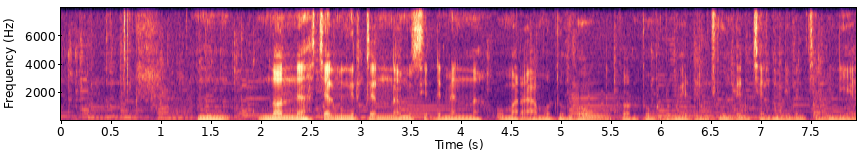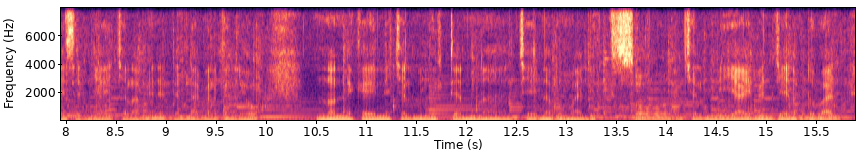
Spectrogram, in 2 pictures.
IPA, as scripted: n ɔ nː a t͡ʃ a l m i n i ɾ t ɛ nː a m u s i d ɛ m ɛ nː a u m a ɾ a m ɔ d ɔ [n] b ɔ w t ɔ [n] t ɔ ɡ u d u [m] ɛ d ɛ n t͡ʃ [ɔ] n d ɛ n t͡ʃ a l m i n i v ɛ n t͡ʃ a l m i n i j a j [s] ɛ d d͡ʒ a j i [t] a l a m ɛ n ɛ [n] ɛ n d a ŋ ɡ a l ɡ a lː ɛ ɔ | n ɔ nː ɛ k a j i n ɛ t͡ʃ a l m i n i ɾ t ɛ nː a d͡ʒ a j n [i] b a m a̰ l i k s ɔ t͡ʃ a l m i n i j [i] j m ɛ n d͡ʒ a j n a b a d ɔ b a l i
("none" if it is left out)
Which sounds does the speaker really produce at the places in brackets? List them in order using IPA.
m, n, m, u, s, t͡ʃ, d, a, a

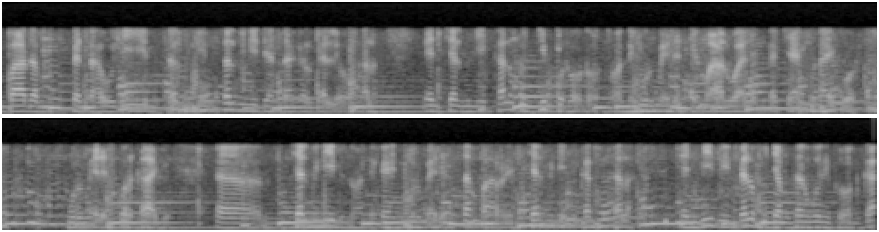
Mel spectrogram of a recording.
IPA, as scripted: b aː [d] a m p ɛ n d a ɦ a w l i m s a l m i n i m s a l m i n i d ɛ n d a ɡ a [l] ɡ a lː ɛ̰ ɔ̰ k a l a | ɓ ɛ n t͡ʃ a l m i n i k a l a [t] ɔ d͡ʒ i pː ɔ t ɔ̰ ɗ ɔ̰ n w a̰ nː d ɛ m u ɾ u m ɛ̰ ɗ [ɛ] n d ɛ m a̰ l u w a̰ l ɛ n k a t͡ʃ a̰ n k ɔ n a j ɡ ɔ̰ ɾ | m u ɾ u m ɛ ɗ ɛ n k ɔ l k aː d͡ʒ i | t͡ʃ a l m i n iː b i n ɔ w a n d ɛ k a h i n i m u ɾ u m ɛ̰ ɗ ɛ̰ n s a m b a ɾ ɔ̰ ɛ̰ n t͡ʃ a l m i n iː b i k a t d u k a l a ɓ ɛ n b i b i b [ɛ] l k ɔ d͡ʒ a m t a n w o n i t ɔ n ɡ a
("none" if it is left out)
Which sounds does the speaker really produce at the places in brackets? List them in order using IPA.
d, l, k, ɛ, ɛ

